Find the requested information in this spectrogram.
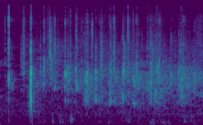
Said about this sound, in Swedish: En applåd!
